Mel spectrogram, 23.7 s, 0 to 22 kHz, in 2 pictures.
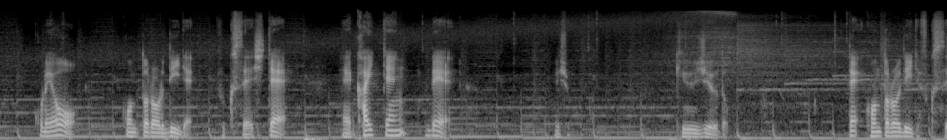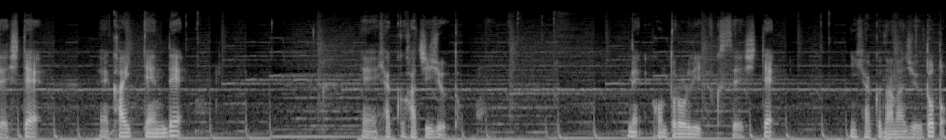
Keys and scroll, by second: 2.1 ctrl+d, 3.8 r, 8.1-8.8 typing, 11.4 ctrl+d, 13.0 r, 16.1-17.1 typing, 20.0 ctrl+d, 21.4 r, 22.5-23.6 typing.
